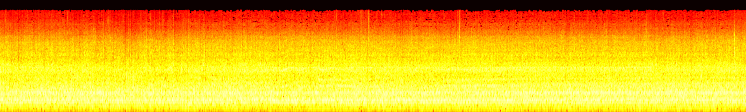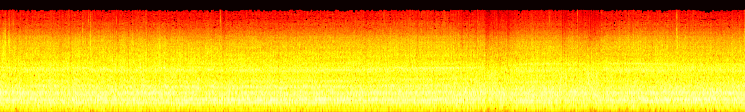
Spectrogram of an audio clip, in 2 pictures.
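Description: Off-road motorcycle engine running steadily as the bike is ridden along the track, its pitch drifting a little with the throttle.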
